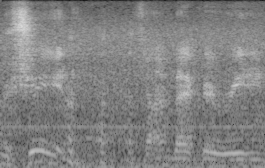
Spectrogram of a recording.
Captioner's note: laughs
